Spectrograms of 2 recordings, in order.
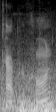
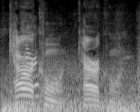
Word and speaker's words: Capricorn: Right, so there's a little bit of a story behind the Tropic of Capricorn. Tori doesn't know how to say it correctly. So every other time she calls it Tropic of Caracorn.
